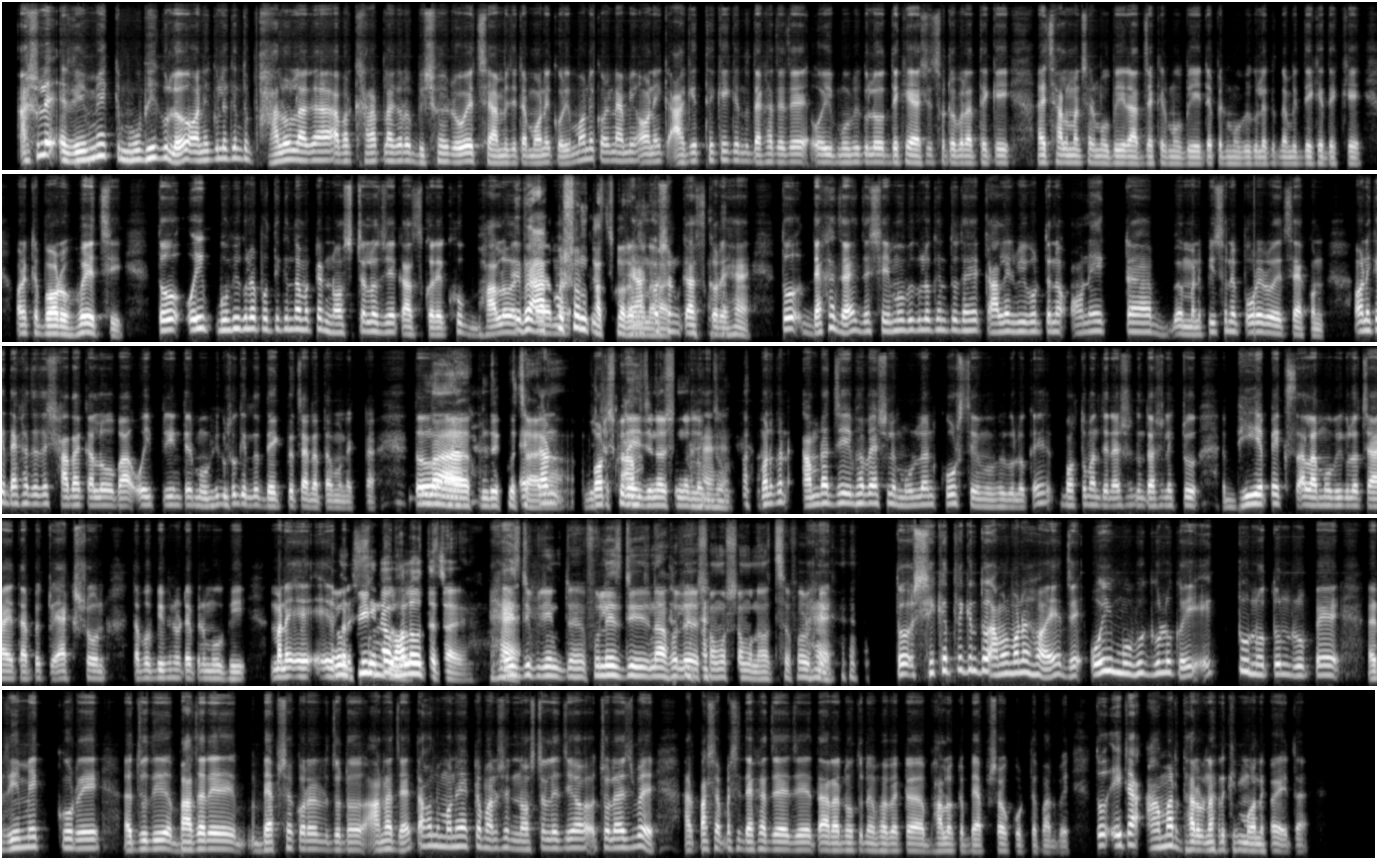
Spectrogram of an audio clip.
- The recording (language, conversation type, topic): Bengali, podcast, রিমেক কি ভালো, না খারাপ—আপনি কেন এমন মনে করেন?
- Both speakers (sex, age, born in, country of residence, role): male, 25-29, Bangladesh, Bangladesh, guest; male, 25-29, Bangladesh, Bangladesh, host
- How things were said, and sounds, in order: laugh; laughing while speaking: "ওই প্রিন্টের মুভি গুলো কিন্তু দেখতে চায় না তেমন একটা"; scoff; laugh; scoff; laughing while speaking: "আর কি মনে হয় এটা?"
